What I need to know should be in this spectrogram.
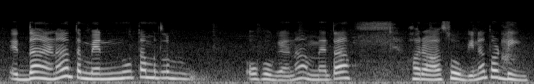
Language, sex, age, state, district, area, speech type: Punjabi, female, 18-30, Punjab, Muktsar, urban, spontaneous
